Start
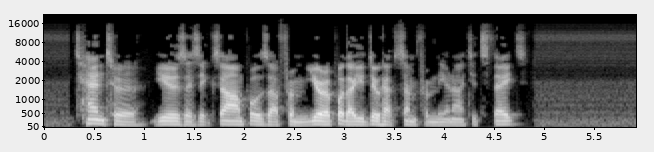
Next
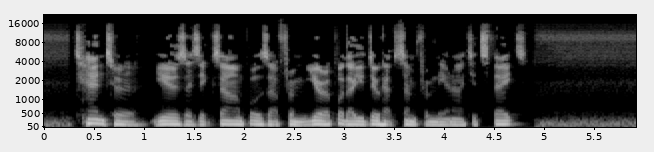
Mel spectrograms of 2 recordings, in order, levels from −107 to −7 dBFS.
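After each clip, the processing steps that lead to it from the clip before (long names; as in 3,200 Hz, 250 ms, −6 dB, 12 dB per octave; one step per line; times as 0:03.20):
reverb reduction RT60 0.66 s
Chebyshev band-stop filter 120–4,900 Hz, order 2
parametric band 10,000 Hz +2 dB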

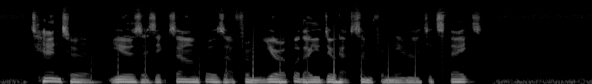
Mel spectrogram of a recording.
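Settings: regular buffer underruns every 0.27 s, samples 128, zero, from 0:00.91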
